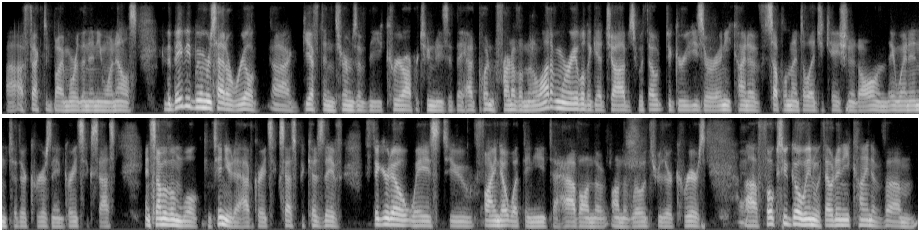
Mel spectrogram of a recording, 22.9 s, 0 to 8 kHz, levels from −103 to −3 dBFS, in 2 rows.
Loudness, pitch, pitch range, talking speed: -28 LUFS, 120 Hz, 115-130 Hz, 265 wpm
